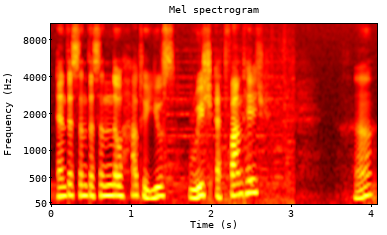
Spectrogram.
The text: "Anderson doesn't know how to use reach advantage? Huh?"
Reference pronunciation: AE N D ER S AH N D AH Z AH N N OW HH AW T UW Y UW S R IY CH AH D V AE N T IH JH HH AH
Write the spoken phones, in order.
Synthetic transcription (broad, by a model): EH N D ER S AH N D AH S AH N N OW HH AW T UW Y UW S R IY CH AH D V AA N T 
